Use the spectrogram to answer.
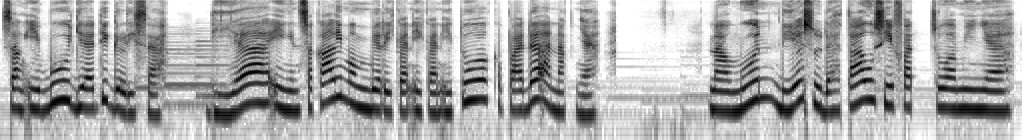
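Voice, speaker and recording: A woman's voice: a little high, measured pace, dark tone. A woman narrating a scripted children's folktale as a storyteller. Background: background music.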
